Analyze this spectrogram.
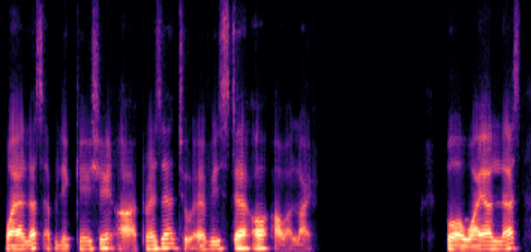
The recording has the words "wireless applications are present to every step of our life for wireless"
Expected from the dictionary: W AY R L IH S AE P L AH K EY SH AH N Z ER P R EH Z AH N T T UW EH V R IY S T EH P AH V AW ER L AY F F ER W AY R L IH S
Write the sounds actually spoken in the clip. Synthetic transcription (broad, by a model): W AY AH L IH S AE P L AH K EY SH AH N AA P R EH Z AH N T T UW EH V R IY S T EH AH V AW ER L AY F F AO W AY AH L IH S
